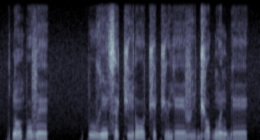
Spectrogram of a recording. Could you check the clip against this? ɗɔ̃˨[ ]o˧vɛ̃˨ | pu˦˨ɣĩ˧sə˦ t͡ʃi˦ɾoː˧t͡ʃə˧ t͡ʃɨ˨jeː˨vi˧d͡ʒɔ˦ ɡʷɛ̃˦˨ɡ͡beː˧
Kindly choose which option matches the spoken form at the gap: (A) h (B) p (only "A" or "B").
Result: B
